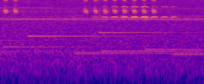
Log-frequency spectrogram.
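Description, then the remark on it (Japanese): A bell cricket chirps in quick, evenly spaced high ringing pulses, with a short burst, a pause, then a longer run, fairly quiet over faint steady background tones. No one speaks. “はいはいではスズムシ”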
